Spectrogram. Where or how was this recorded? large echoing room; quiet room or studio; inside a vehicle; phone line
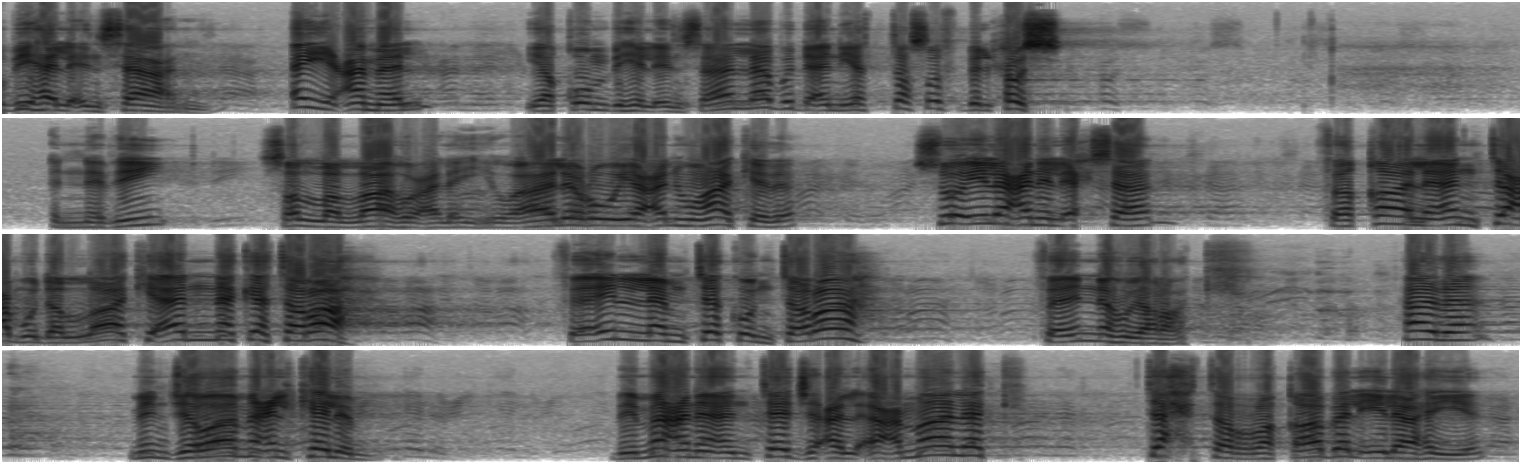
large echoing room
